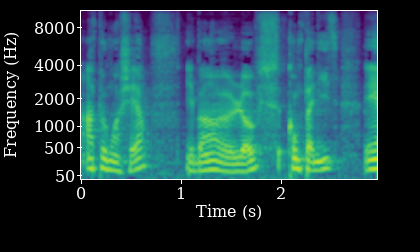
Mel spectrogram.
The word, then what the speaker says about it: Lowe's: Donc je vais essayer de le prononcer correctement. C'est Lowe's, voilà.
